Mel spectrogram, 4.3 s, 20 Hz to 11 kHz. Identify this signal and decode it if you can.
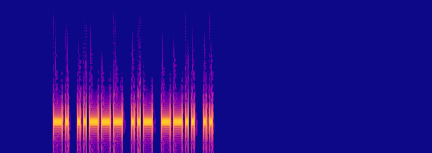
Morse code, heard as a keyed tone, about 40 wpm, 700 Hz. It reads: N2UZI
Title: USA Call Signs - 5 Characters - Repeated 2x - 40wpm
